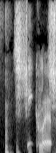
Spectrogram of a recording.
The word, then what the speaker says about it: SheQuip: So it's spelled SheQuip. SheQuip. Like equip, but for girls. SheQuip.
